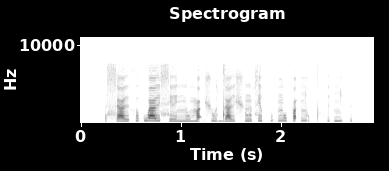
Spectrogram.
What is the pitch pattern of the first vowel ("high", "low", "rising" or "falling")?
low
